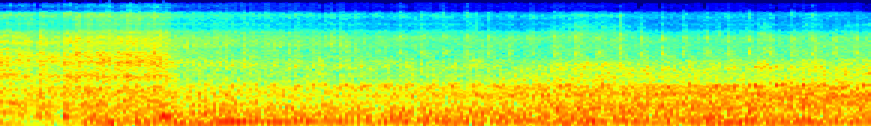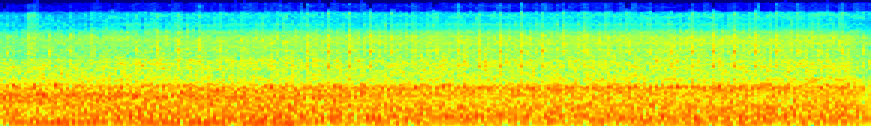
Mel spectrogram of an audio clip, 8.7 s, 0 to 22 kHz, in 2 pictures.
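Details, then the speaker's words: Rover engine after an unexpected no-start, started 10 minutes later: loud, uneven running with irregular lumpy beats; rough running, owner suspects cam belt, tensioner, holed piston or burnt valve. "10 minutes later and I have a result results well I've got it going but it wasn't uh sounding very happy then huh what a moment that"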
